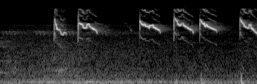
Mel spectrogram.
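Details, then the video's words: Cage-kept Oriental white-eye, recorded for training other birds: a short series of six high, thin downslurred notes, clear and sharp, spaced irregularly over less than three seconds. "Masteran Pleci Durasi Panjang – Suara Halus dan Bertenaga!"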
